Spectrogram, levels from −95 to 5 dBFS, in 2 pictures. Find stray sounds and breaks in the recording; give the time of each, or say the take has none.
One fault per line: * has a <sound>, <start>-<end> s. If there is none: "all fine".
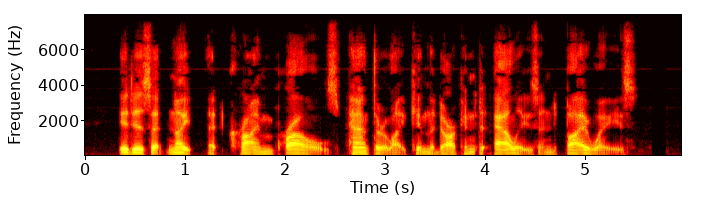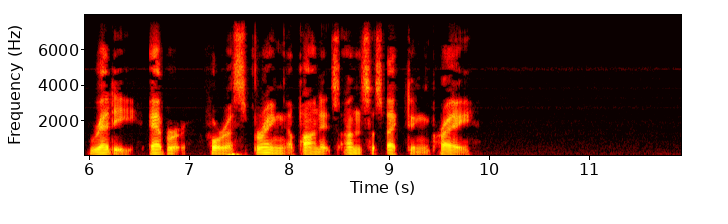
all fine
